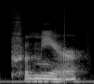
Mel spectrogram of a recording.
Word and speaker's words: premiere: trying ear mirror premiere anytime we have second syllable stress it can be helpful to just say the stressed syllable and then tack on your first syllable really briefly and shortly like you could even say mir amir the mirror that's going to help you get the rhythm then move to premiere mere premiere uh thank you for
